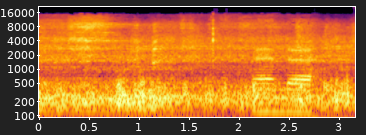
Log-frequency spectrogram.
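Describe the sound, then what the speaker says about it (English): A loaded crude oil train rolls past with a steady rumble, wheels squealing and rails clacking throughout, while a person talks over the continuous rail noise. "224 says that might be a loaded crude oil train"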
